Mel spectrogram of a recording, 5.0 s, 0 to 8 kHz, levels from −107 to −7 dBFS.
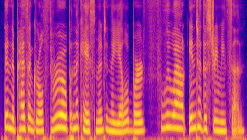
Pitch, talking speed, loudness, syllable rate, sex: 230 Hz, 220 wpm, -17 LUFS, 5.3 syllables/s, female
